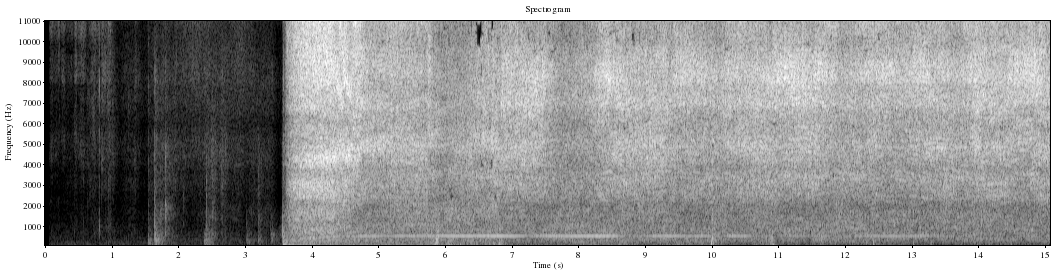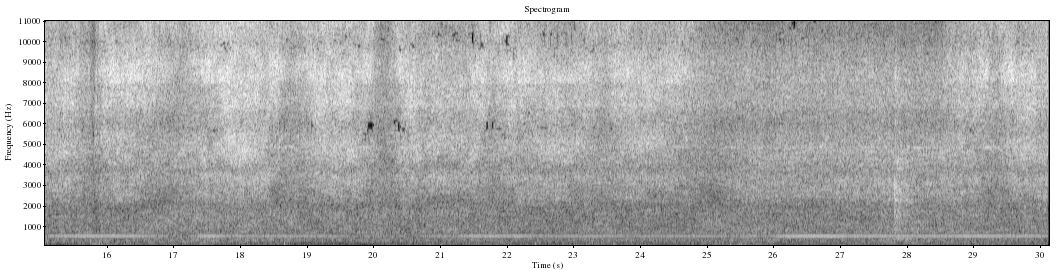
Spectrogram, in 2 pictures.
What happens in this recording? I took a few steps and turned on the vacuum cleaner to clean the floor. While walking with the vacuum, I accidentally dropped a tin can on the floor.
